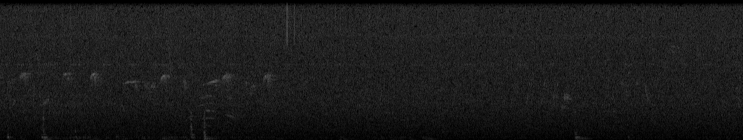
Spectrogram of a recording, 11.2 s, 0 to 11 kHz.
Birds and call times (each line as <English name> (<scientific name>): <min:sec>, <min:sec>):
Little Bee-eater (Merops pusillus): 0:02.4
